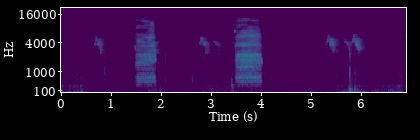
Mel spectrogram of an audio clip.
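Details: Barn owl nest in Spain's Cabañeros National Park; the female eats the body of a dead chick and passes the remains to the other chicks. Two drawn-out rasping hisses of about half a second, separated by brief high squeaky notes and scuffling.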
